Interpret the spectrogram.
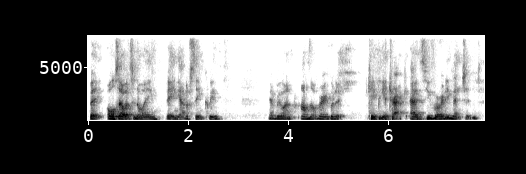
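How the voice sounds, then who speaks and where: A woman co-hosting a casual live stream while she has a cold, laughing often and adding quiet side comments. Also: medium pitch, level tone, normal speed, vocal fry, echoey room, slight background noise, rough recording.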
